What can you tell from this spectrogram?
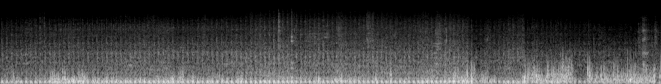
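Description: Small motorbike engine running steadily close by; the drone drops away and turns rougher about five seconds in.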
